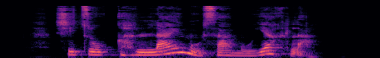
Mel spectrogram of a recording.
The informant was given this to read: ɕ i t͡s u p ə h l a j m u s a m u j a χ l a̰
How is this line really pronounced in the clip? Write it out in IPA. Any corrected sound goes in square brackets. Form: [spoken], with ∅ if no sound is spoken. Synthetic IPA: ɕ i t͡s u [q] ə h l a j m u s a m u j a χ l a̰

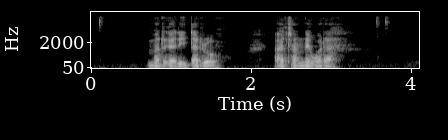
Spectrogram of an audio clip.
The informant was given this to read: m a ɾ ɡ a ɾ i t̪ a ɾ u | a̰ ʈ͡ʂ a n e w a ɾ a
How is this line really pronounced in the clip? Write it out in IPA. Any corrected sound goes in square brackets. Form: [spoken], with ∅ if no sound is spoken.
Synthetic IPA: m a ɾ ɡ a ɾ i t̪ a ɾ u | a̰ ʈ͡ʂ a n e w a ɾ a

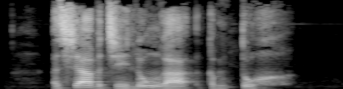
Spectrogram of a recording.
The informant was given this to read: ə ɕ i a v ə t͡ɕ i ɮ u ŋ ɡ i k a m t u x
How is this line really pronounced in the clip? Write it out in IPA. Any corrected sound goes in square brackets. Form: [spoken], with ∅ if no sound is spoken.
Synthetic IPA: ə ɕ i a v ə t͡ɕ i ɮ u ŋ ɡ [a] k [ə] m t u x

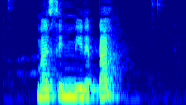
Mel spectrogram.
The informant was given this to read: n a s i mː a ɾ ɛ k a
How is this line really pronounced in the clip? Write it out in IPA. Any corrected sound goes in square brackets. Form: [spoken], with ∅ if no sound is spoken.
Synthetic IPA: [m] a s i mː [i] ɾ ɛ [p] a

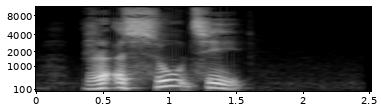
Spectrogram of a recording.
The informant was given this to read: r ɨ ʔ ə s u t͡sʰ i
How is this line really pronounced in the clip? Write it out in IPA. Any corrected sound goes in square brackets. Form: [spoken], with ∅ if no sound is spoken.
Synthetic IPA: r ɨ ʔ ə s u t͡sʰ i

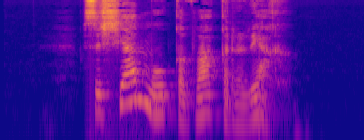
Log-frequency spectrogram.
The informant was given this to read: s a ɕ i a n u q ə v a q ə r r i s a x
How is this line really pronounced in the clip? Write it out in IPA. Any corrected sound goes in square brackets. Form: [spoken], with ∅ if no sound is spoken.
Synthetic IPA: s [ə] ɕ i a [m] u q ə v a q ə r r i [∅] a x

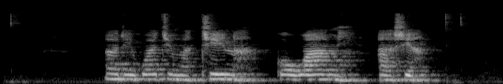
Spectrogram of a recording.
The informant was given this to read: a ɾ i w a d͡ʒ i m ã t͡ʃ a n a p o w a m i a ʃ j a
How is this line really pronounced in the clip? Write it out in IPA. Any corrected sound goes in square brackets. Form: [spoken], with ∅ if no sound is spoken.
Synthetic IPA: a ɾ i w a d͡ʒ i m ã t͡ʃ [i] n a [k] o w a m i a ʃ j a

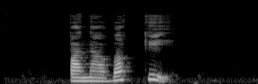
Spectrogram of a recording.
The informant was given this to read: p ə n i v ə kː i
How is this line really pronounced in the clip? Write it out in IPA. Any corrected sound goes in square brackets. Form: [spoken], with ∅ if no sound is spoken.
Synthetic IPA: p [a] n [a] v [a] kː i

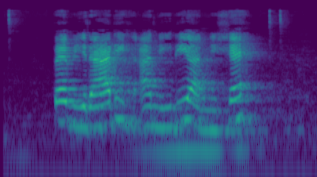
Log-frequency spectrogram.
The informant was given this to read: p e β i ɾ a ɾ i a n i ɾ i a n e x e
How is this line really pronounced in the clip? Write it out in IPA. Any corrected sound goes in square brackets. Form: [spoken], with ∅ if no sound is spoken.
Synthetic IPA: p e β i ɾ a ɾ i a n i ɾ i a n [i] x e

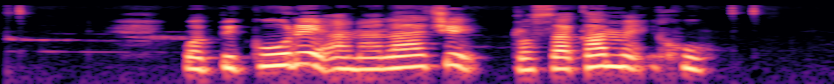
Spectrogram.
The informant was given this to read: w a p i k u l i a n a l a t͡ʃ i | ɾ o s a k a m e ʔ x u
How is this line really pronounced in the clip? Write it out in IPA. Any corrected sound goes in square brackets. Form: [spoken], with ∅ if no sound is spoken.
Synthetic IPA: w a p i k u [ɾ] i a n a l a t͡ʃ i | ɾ o s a k a m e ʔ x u

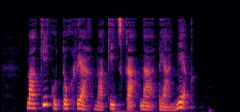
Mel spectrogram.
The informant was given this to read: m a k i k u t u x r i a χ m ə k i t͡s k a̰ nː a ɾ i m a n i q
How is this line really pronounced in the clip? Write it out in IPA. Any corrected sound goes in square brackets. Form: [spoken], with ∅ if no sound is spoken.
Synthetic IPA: m a k i k u t u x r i a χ m [a] k i t͡s k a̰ [n] a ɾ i [∅] a n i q

